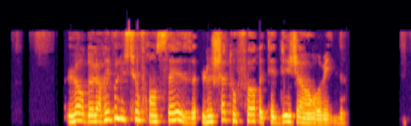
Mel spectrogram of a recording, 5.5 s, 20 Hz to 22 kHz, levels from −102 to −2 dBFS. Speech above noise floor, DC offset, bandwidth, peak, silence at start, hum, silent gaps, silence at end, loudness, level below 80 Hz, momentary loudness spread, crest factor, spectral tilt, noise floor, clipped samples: over 79 dB; under 0.1%; 11 kHz; 0 dBFS; 0.5 s; none; 0.77-0.84 s; 0.85 s; -11 LUFS; -50 dBFS; 5 LU; 12 dB; -4.5 dB/octave; under -90 dBFS; under 0.1%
